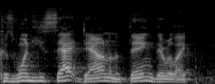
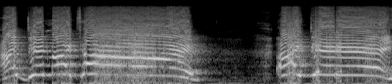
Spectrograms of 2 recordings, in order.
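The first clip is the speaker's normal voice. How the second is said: put-on sobbing near-scream, very high and very slow; 10 dB louder than usual. Retelling how the man protested being held: imitating crying, borderline screaming. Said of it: "crying, borderline screaming".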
